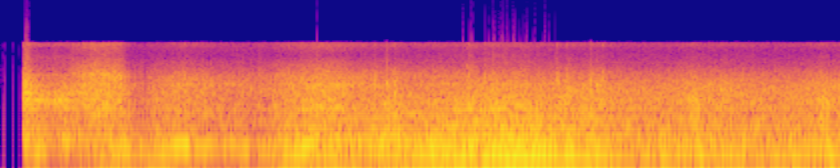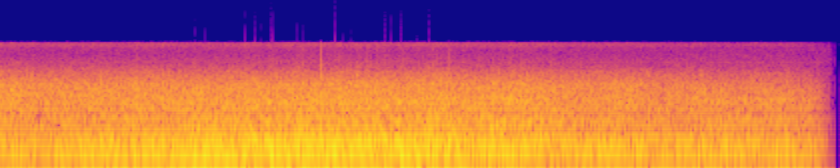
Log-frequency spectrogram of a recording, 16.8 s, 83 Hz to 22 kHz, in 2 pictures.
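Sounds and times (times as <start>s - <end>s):
jeep engine starting: 0.2s - 16.7s.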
